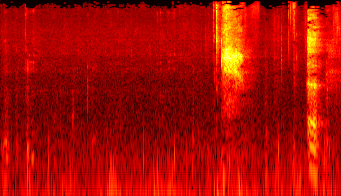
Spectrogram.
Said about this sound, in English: He keeps stopping and belching and drinking stuff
